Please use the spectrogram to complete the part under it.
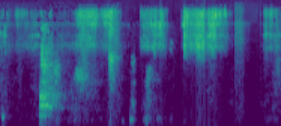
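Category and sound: animal, dog barking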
